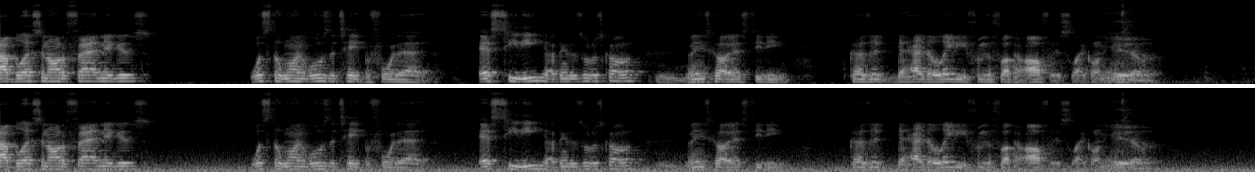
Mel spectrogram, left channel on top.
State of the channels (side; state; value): right; noise; rumble, 8 dB below the sound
